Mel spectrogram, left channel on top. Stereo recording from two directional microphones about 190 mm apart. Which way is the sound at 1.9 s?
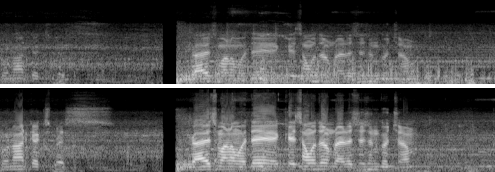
25° right (ahead or behind).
